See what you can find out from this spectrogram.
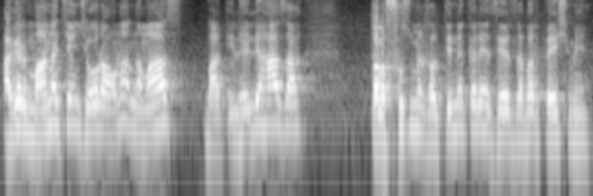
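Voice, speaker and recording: High-voiced man teaching Quran recitation. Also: a bit bright. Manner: explanatory, repeats and corrects himself. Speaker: religious teacher. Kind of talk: lesson answering a question.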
